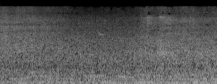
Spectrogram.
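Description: Steady rain falling on pavement: an even, continuous hiss.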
